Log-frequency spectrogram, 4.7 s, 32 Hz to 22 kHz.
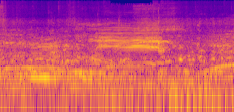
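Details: Cows and calves on sale at Ambari market, Dinajpur, Bangladesh, 31 January 2025: repeated long, harmonic moos, one rising higher and wavering near the middle, over a busy background of market voices.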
